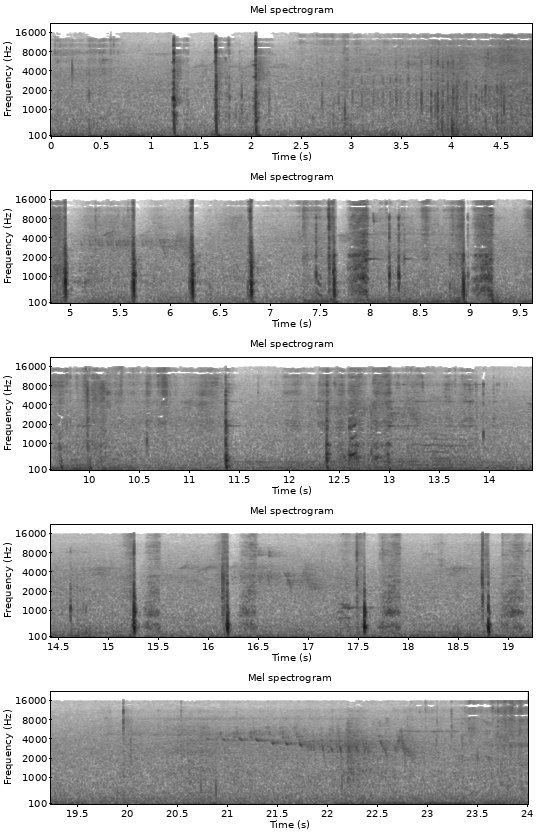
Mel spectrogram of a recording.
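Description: A large knife chopping on a wooden cutting board, slicing button mushrooms: sharp single knocks at irregular intervals, often about a second apart, over a low steady background rumble.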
